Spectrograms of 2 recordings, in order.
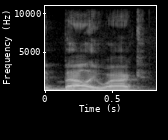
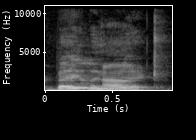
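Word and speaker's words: bailiwick: forward is not my B whack but rather a declaration further forgive my did I pronounce bwack all right let me go back Bailey Wick Bailey Wick okay uh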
